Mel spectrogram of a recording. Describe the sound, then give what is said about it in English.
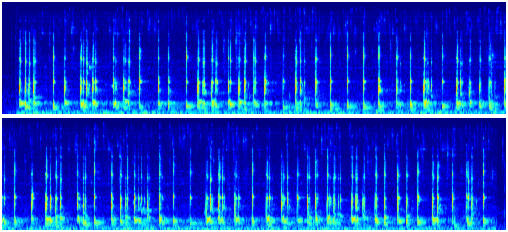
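Water draining from a pipe in a basement makes a long, even run of quick knocking drips and ticks. The steady rhythm continues at moderate volume with no voices throughout. “This is the sound of the water draining from the pipe in my basement.”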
